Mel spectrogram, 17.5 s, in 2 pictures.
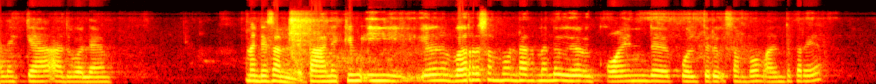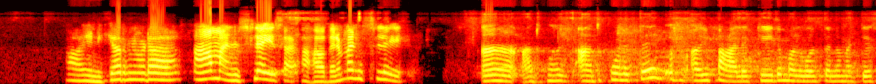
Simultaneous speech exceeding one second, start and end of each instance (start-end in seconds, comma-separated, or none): none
